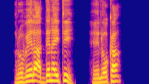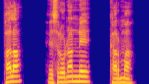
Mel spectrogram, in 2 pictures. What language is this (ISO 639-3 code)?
gof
